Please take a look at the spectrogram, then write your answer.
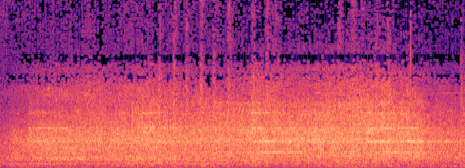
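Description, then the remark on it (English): A train rolls steadily along the rails, a loud, continuous rumble and rattle that stays even throughout, with no voices over it. “The impact of his first words as the Bishop of Rome and his close work throughout the years then among the parishes and communities based in the Eternal City will now be specifically remembered every time the people here catch a train.”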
